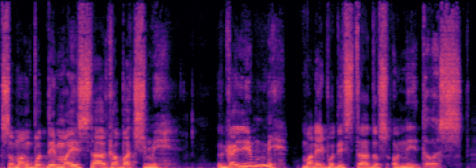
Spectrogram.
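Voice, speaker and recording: A man acting a skeptical, animated Ilocano father. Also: a little high, a little slow, heavily acted. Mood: breezy. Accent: Ilocano Filipino. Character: dismissive, skeptical middle-aged father and husband. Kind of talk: radio drama acting.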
